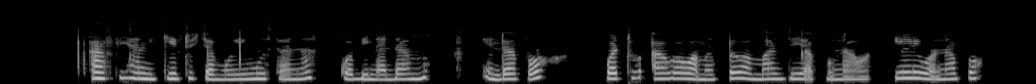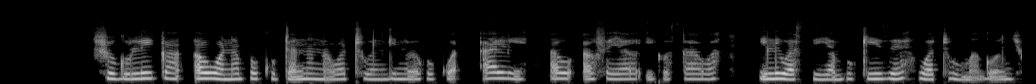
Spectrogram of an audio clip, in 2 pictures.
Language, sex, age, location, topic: Swahili, female, 18-24, Kisumu, health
